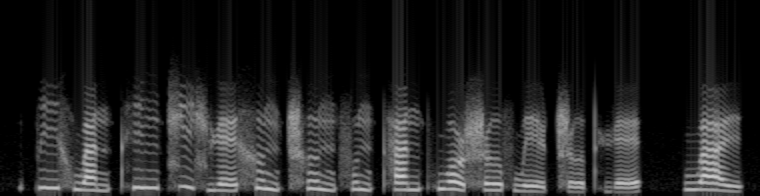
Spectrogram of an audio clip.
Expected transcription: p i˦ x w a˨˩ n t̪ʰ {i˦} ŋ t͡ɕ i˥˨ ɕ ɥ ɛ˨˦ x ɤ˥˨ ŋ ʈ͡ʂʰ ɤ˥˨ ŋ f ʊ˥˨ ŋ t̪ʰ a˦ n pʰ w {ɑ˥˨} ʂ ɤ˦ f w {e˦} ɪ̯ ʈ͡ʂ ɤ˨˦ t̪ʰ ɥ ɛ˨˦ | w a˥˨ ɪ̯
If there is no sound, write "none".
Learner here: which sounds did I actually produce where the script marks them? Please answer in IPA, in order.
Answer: i˦, ɔ˥˨, e˨˩

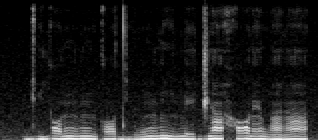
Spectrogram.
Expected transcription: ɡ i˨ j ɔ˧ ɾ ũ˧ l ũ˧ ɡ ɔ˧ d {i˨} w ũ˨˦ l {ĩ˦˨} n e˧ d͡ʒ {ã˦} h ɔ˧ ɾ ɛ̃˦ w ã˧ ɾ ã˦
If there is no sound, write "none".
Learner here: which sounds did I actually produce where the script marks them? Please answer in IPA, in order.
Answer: i˨, ĩ˦˨, ã˦

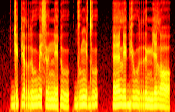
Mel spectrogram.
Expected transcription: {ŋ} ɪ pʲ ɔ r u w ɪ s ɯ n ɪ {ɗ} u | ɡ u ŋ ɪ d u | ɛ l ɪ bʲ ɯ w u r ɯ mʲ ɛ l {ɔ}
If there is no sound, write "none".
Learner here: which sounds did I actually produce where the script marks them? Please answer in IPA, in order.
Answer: ɡ, ɗ, ɔ

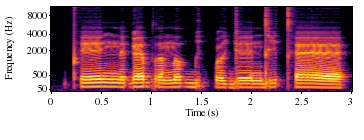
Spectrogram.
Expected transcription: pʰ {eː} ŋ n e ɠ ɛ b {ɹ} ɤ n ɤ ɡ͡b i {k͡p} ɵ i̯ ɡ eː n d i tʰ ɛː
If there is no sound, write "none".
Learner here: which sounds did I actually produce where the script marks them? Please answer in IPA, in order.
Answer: eː, r, k͡p

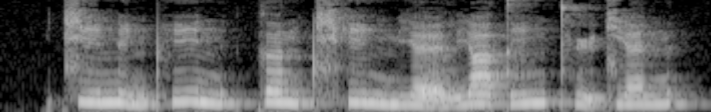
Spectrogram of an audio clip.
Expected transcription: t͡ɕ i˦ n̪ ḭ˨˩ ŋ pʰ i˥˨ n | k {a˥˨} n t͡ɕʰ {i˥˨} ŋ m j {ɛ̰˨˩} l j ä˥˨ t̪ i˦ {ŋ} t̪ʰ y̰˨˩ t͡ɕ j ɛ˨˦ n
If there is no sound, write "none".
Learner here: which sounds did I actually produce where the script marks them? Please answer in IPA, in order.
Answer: ə˥˨, i˥˨, ɛ̰˨˩, ŋ

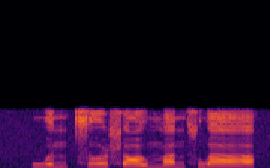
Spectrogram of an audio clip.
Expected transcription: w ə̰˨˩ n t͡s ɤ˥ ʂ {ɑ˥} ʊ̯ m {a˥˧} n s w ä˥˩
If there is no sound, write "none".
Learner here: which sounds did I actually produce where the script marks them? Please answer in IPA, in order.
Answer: ɑ˥˩, a̰˨˩

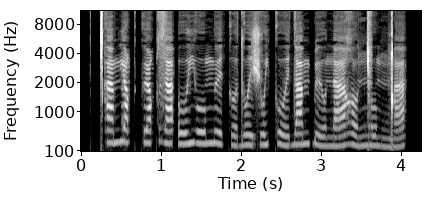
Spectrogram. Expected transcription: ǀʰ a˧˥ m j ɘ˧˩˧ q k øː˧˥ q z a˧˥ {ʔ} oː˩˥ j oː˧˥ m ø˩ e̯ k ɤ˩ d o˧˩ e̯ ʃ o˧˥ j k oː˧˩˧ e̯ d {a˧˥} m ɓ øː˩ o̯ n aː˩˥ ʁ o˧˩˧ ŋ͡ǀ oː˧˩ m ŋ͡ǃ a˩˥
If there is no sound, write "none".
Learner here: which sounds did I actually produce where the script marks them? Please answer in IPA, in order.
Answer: ʔ, aː˧˥

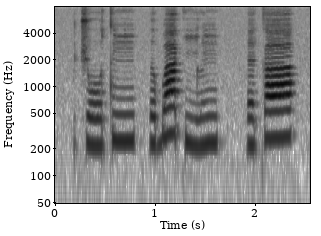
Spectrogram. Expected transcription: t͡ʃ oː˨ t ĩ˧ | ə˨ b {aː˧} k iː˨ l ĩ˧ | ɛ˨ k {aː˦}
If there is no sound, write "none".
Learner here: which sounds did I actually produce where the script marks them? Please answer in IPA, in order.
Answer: aː˦, aː˦

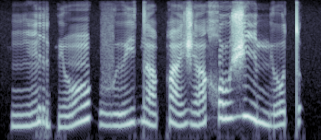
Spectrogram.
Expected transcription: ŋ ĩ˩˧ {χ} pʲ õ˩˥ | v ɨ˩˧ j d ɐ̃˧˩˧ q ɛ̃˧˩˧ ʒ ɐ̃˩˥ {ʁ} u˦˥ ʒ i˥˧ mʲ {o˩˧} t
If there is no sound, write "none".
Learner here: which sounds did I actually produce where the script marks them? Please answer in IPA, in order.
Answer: r, χ, o˩˧

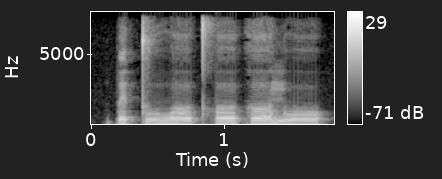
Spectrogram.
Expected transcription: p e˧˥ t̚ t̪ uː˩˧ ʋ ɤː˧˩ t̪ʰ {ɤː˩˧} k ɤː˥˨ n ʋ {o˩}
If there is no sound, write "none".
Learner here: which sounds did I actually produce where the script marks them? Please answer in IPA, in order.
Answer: ɤː˧, o˩

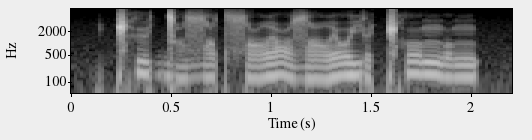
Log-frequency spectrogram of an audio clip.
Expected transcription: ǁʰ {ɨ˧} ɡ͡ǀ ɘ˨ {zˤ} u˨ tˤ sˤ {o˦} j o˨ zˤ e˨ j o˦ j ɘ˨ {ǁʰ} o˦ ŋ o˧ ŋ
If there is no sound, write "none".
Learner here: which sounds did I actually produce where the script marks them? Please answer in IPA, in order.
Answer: ɨ˧, zˤ, o˨˦, ǁʰ

